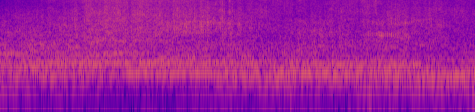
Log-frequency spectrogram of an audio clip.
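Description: SK Modified race cars at the Waterford Speedbowl produce a steady, dense engine roar that holds at a constant loudness, with no voices over it.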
